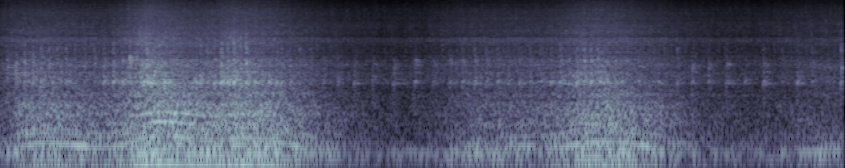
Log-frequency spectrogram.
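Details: Jeep Grand Cherokee engine revving up and down with the throttle, a hard metallic knock from inside the engine riding on top and growing louder as revs climb; engine knock.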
